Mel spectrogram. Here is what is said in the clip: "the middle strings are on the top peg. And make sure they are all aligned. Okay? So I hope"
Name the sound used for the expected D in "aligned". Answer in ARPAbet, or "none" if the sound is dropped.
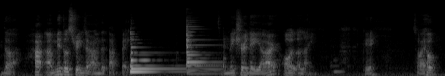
none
